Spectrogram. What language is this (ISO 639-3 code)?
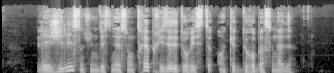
fra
